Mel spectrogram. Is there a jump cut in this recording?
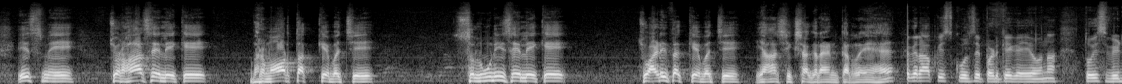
yes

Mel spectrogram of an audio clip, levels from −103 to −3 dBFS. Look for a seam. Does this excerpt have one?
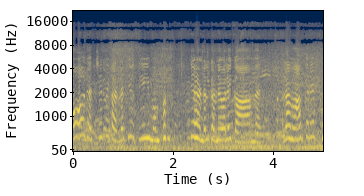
no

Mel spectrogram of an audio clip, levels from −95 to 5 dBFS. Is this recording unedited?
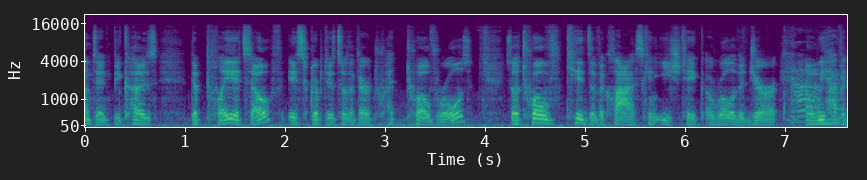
yes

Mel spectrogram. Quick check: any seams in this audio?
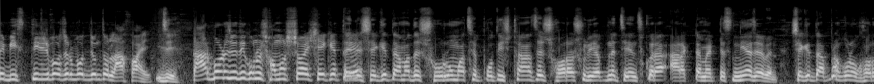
no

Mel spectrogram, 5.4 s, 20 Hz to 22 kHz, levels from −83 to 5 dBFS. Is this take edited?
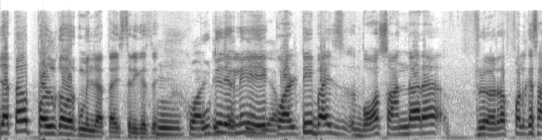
no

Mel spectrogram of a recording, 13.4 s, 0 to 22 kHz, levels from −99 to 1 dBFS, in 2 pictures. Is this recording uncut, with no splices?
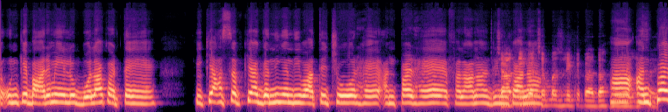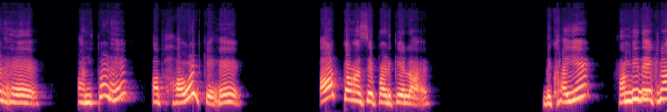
yes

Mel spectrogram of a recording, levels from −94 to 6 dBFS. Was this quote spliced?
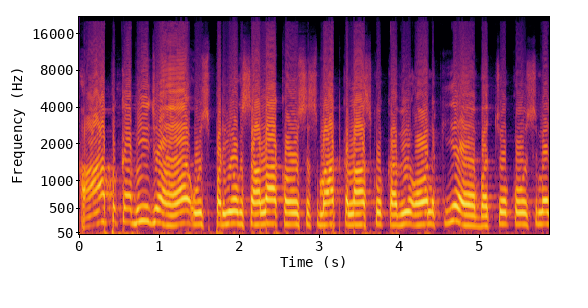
no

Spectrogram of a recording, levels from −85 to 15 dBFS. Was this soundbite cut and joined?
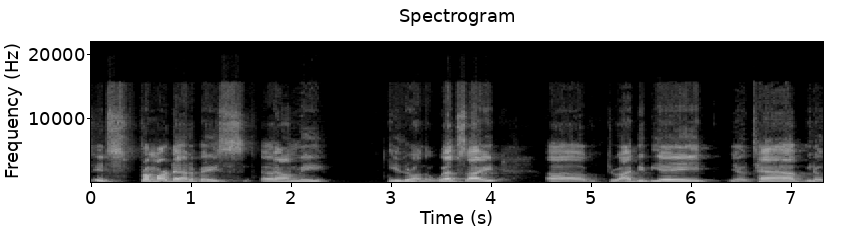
yes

